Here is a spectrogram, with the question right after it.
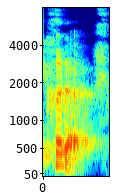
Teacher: People will not pronounce the v sound at the end, could've. They just say coulda. This happens only before a consonant.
